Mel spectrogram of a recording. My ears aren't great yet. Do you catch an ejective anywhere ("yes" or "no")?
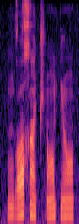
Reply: yes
